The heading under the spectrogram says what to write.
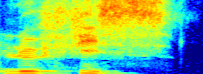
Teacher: you're going to avoid the L, but you're going to be pronouncing the S.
